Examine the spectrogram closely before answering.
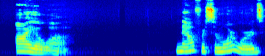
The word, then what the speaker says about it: Iowa: And in Iowa, we have Iowa, Iowa.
